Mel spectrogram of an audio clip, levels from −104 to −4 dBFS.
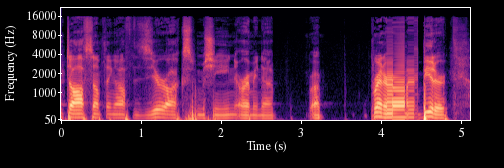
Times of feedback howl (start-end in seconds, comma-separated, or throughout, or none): none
